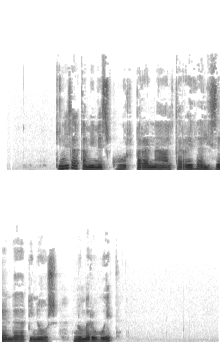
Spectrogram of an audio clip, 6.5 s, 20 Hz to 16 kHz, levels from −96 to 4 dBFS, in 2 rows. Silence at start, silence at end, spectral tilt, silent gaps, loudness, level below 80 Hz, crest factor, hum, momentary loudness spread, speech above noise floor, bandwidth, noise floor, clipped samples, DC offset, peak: 0.8 s; 1.65 s; -6.5 dB/octave; none; -20 LUFS; -72 dBFS; 16 dB; none; 8 LU; 55 dB; 10 kHz; -74 dBFS; under 0.1%; under 0.1%; -4 dBFS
